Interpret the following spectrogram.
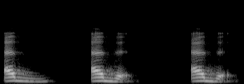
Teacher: huruf dal itu harus dia syiddah, tidak mengalir nafasnya. Harus ad, nggak boleh ad.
